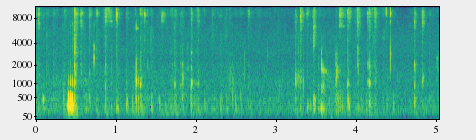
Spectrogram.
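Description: Typing on a keyboard in capital letters, soft, quick tapping of keys at an uneven rhythm, in two faint bursts separated by a brief pause, with no voices.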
